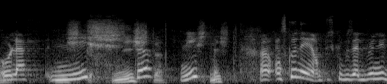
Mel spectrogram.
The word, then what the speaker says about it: Nichte: Nicht, pardon, juste, ah oui. j'aimerais bien juste qu'on prononce bien mon... Olaf Nicht. Nicht.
